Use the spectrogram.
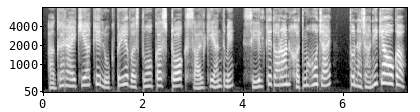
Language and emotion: Hindi, fearful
